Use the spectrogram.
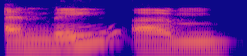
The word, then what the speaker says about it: enby: Another abbreviation you might come across with students is NB, but pronounced or written ENBY sometimes.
